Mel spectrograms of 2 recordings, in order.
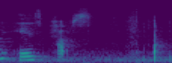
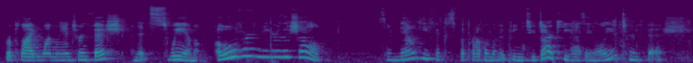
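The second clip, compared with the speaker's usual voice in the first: plain reading voice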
